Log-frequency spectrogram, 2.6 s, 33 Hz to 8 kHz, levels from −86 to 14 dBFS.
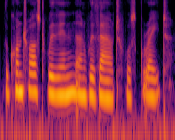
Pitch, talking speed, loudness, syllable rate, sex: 195 Hz, 160 wpm, -14 LUFS, 4.2 syllables/s, female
